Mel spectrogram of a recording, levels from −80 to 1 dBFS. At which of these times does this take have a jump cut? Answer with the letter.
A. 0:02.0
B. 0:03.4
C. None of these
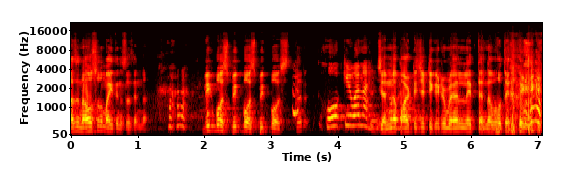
B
